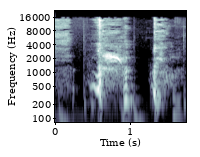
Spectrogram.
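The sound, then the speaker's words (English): A short coughing fit: two harsh, forceful coughs with smaller rasping throat sounds between them, and no talking. “Because I'm about to cough up a lung and die.”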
